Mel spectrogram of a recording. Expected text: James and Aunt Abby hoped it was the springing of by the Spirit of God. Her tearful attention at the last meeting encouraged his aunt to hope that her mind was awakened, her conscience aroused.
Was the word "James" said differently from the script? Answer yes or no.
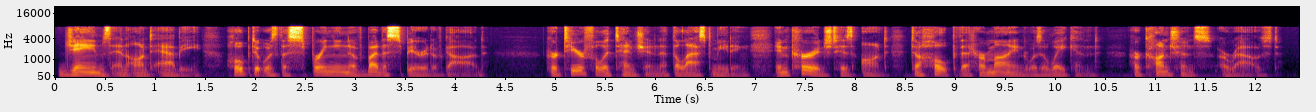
no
